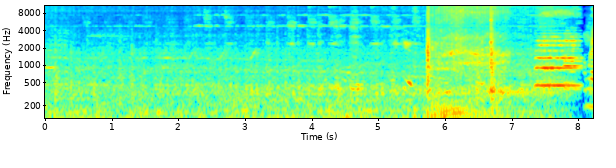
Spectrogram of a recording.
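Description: A reserved toto electric rickshaw carries riders along the road toward Mandarmoni, a steady low rumble of travel noise with passing traffic and a brief horn-like burst near the end, voices chatting over it.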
